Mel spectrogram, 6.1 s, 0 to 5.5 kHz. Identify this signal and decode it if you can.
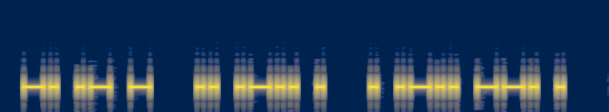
Morse code, heard as a keyed tone, about 18 wpm, 600 Hz. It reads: NAT ILE ELGE
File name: Korte ord DK 18wpm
